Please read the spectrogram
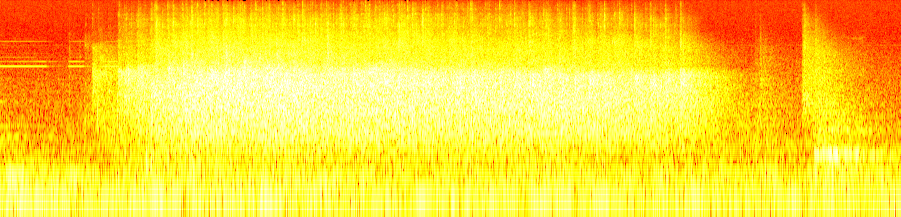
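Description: Audience applauding in a large, echoing cathedral after an organ piece. The last organ tones die away in the first second or so, the applause swells about two seconds in, holds steady, and fades out about fourteen seconds in.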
